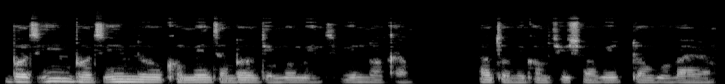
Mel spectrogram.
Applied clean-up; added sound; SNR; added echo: none; none; none; none.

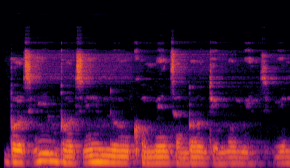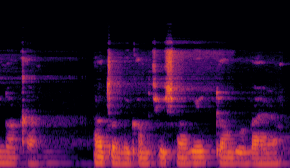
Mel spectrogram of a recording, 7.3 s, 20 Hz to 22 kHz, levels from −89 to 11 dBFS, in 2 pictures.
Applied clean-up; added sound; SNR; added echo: none; none; none; reverberation time 1.8 s.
